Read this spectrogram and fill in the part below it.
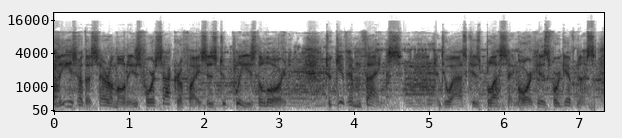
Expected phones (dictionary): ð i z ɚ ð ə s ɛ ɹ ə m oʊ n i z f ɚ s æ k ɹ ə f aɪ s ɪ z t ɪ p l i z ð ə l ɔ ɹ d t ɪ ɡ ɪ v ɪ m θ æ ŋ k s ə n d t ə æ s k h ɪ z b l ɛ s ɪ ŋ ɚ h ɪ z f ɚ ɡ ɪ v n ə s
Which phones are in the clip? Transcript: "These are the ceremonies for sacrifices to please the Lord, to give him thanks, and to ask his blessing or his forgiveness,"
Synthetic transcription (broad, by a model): ð i z ɚ ð ə s ɛ ɹ ə m oʊ n i z f ɚ s æ k ɹ ə f aɪ s ɪ z t ɪ p l i z ð ə l ɔ ɹ d t ɪ ɡ ɪ v ɪ m θ æ ŋ k s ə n t ə æ s k h ɪ z b l ɛ s ɪ ŋ ɚ ɪ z f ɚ ɡ ɪ v n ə s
